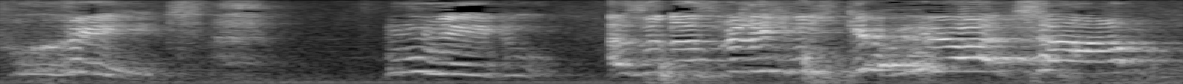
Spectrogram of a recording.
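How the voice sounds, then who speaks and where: A woman's voice: high voice, animated, pushed and bright, slight background noise. An actress playing a clingy, theatrical young woman, pleading and reproachful, recorded live on a roomy stage from a distance. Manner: pleading, theatrical, quick to tears. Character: clingy, dramatic young woman, jilted girlfriend.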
